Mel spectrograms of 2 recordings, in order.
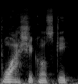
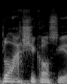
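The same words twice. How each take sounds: First: The letter after B sounds like a W. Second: The letter after B sounds like an L. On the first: The speaker calls it right. "it's like" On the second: The speaker calls it wrong. "instead of"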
